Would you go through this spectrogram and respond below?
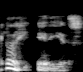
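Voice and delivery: quiet mumbled aside under the breath. Asked to add something, a player's character mutters to himself unheard: mumbling under breath. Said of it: "just mumbling to himself where it's not going to be heard".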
